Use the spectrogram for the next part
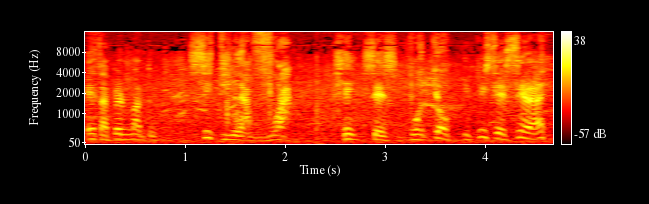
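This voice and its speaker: An actor with an Ivorian French accent playing a boastful, forgetful retired husband in his later years, teasing and loud in a sitcom. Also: on the high side, expressive, a little slow, noisy background. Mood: chatty. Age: older. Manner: boisterous, teasing, loud exclamations. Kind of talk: sitcom acting.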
